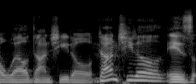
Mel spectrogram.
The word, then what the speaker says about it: Cheadle: How do you pronounce his last name? Don Cheadle. Don Cheadle.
